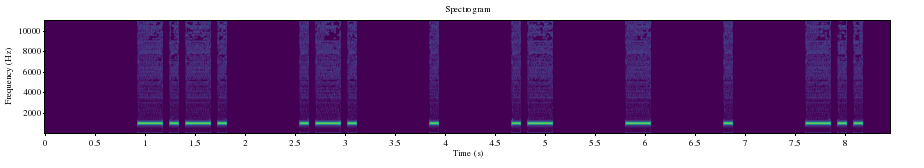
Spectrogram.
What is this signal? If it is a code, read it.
Morse code, heard as a keyed tone, about 15 wpm, spaced as for 8 wpm, 1000 Hz. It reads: CREATED
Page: Quotes for Fri, 15 Aug 2025 in Morse Code at 8 words per minute.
